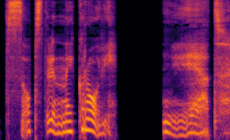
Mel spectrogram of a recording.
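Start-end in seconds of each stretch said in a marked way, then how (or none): 2.4-3.3 snake-like hissed no, quiet; hissing like a snake. A narrator's reading. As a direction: hiss it out like a snake. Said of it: "прошипела старуха, как змея".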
